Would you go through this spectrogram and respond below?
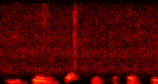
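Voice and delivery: muffled, garbled connection; underwater voice. Real, not acted. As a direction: sounds like talking underwater. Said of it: "You sound like you're underwater".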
